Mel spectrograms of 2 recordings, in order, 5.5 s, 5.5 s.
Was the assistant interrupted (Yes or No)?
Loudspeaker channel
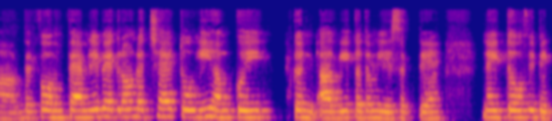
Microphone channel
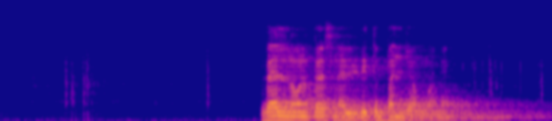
Yes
